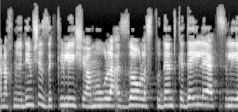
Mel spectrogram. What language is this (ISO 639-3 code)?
heb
